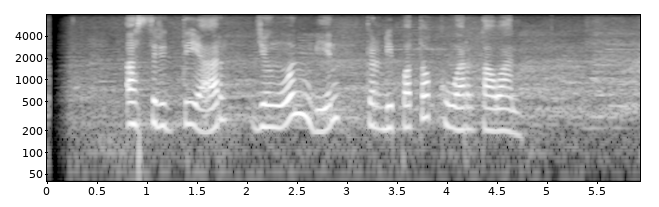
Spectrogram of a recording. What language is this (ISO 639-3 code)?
sun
